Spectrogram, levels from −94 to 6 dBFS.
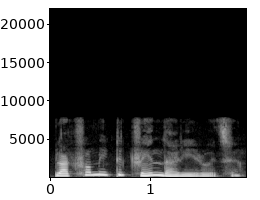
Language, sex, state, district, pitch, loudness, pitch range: Bengali, female, West Bengal, Cooch Behar, 260 Hz, -13 LUFS, 220-335 Hz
